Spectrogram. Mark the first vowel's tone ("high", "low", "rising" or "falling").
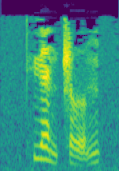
falling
